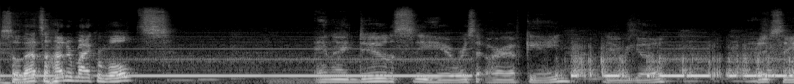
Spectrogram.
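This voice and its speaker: Low-voiced older man, folksy and rambling. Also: very noisy. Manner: plain-spoken, folksy, rambling. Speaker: host, radio repair hobbyist. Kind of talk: casual hands-on demonstration.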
